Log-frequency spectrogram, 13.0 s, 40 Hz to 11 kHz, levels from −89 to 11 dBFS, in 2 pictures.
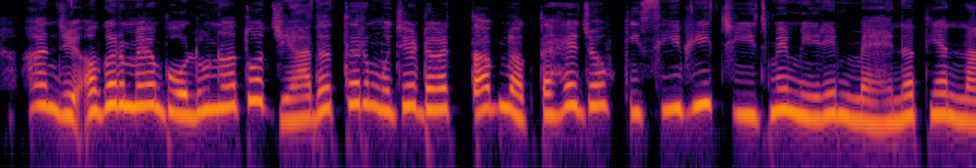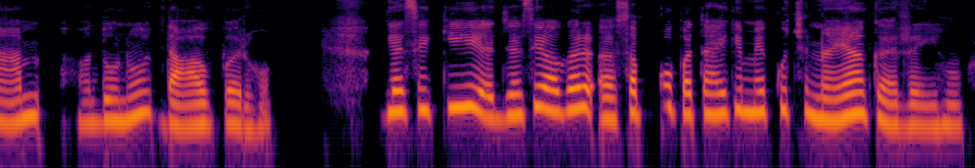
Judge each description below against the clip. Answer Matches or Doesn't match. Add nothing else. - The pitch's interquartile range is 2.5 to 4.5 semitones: Doesn't match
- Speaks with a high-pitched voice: Matches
